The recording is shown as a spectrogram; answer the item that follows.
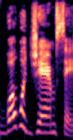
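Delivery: normal talking voice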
